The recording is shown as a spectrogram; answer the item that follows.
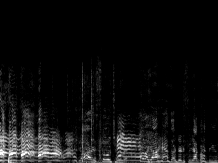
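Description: Excited voices of young girls: a long, held, high-pitched squeal that ends about a second in, followed by short excited cries and exclamations.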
